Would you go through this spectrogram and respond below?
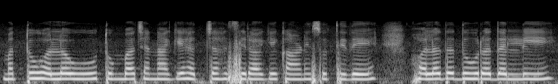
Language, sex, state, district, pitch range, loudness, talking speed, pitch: Kannada, female, Karnataka, Bidar, 245-255 Hz, -11 LUFS, 95 wpm, 250 Hz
